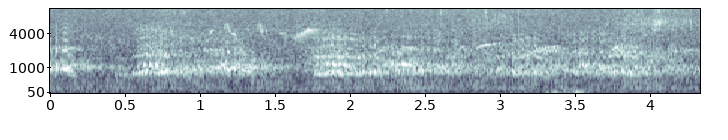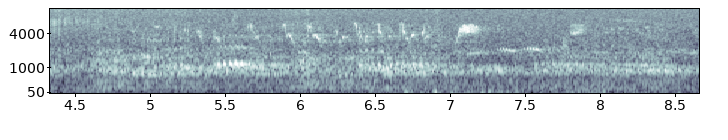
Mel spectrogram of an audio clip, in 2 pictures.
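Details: Common crane group calling, a steady stream of overlapping trumpeting notes repeated about once a second, with a few thin high sounds and a low hum beneath.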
